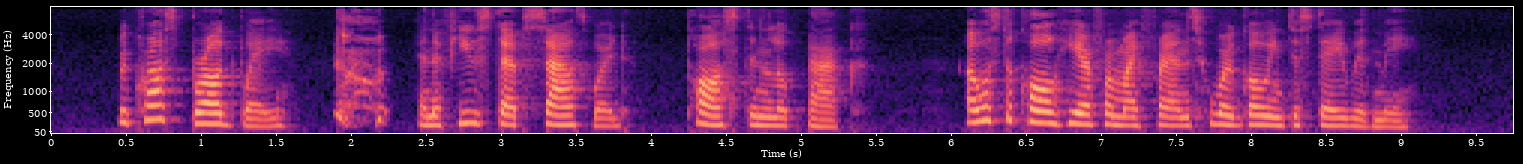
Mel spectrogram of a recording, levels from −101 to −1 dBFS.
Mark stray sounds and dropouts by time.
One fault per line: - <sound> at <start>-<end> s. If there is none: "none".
- cough at 1.9-2.3 s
